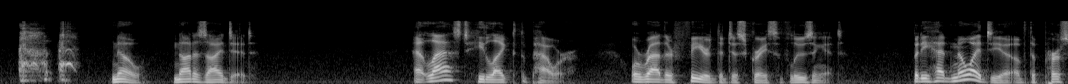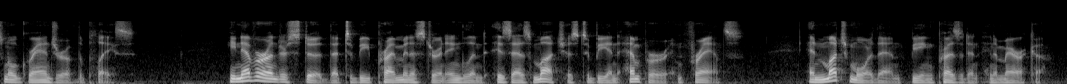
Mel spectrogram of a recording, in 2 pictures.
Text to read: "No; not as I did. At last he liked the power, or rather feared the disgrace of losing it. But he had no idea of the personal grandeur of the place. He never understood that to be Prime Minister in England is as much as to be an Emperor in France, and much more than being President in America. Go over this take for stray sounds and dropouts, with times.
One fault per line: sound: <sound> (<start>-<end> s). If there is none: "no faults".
sound: cough (0.2-0.8 s)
